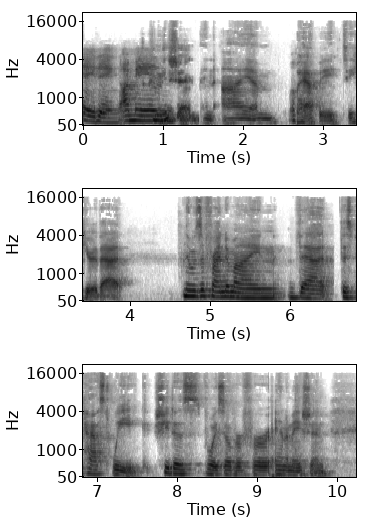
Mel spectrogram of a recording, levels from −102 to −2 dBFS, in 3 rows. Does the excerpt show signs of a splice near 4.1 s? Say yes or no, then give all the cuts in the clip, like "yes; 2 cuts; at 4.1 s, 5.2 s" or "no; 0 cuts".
no; 2 cuts; at 1.5 s, 2.7 s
